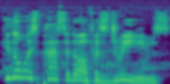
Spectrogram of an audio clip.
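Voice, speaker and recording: Mellow, lively woman narrating a story. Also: on the high side, unhurried, slightly rough, soft background music. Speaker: fan fiction narrator and channel host. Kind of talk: expressive scripted story narration.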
